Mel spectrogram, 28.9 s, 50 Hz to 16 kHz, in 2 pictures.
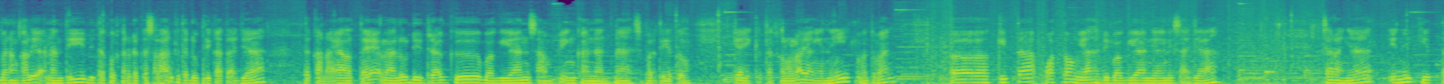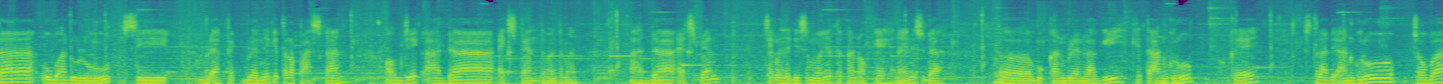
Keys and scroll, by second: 0.0 v, 6.6 z, 7.7 v, 15.2 z, 16.0 v, 23.8 z, 24.6 v.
